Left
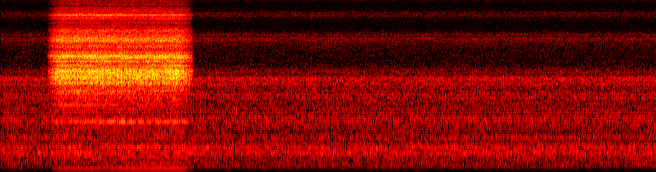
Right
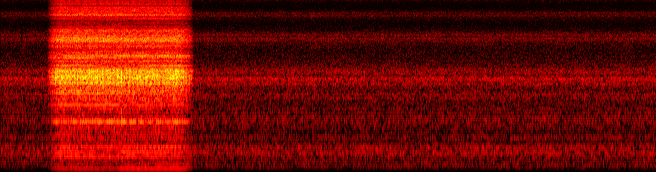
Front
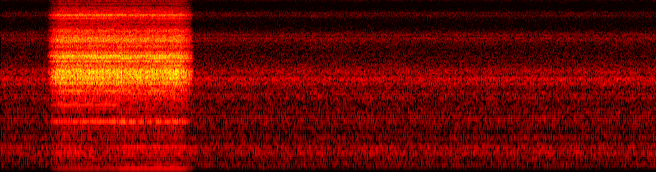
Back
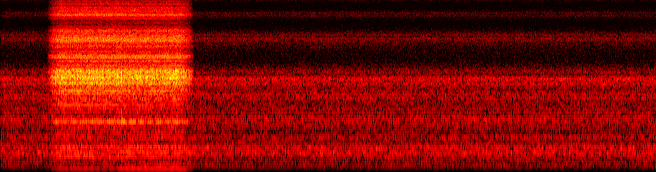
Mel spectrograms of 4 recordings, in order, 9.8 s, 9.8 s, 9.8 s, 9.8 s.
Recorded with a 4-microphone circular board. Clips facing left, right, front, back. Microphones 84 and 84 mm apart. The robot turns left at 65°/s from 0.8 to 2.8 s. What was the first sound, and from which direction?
Only background noise.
